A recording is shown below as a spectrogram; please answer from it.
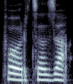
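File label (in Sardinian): "fortzas", female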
